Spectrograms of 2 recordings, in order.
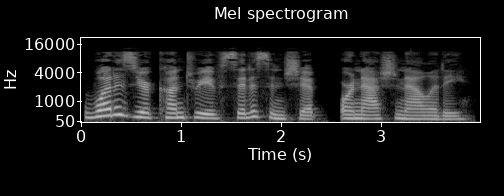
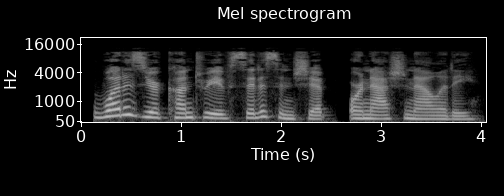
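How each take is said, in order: Both takes have the same delivery.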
